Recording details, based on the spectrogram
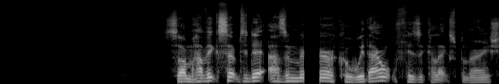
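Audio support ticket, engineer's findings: Dropout to silence at 3.04–3.20 s, right after "accepted it as a", roughly 0.16 s gap then resumes; likely a Bluetooth stall, headphone buffer running dry while resent packets arrive.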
